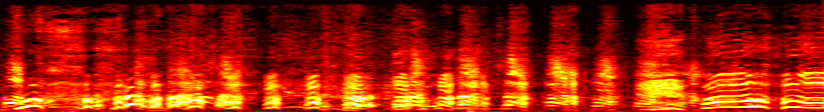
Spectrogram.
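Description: Men's voices making wordless sounds: short, broken vocal noises, then a longer, wavering drawn-out one near the end.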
